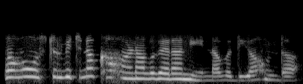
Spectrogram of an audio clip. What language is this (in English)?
Punjabi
